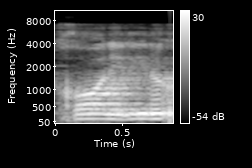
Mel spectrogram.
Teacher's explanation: خالدین خا پر پڑھیں گے، لام باریک ہے، لام کو جلدی سے پڑھیں گے. دی آئے مدہ ہے، 2 حرکات لمبا کریں گے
